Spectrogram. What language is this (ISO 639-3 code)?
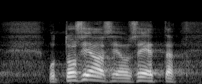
fin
